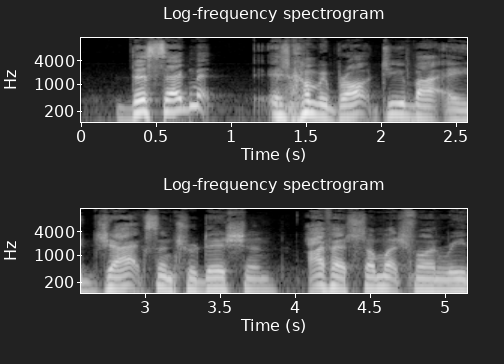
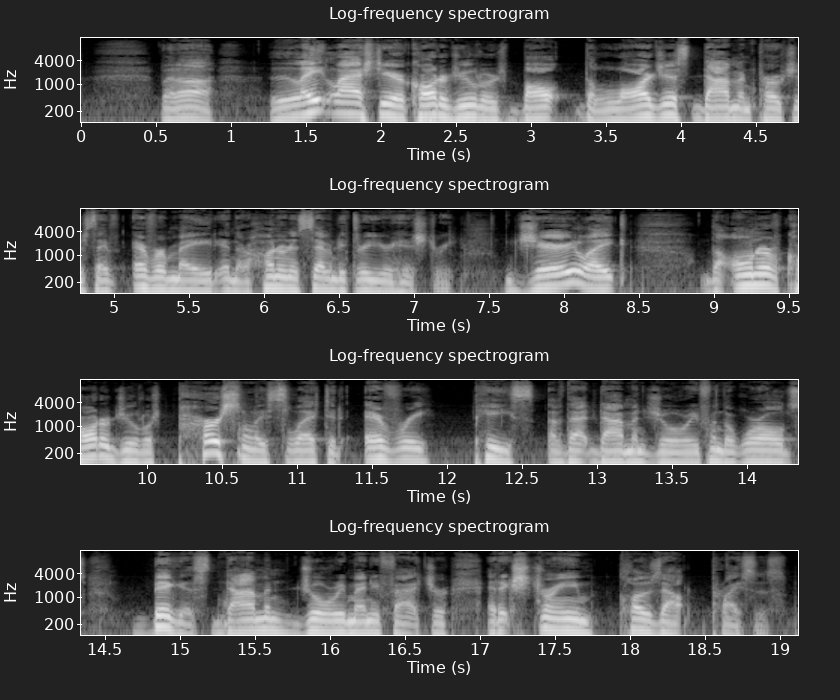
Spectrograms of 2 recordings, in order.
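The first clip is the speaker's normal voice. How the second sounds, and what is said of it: Impression of Jerry Lake. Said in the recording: “my best Jerry Lake impression”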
